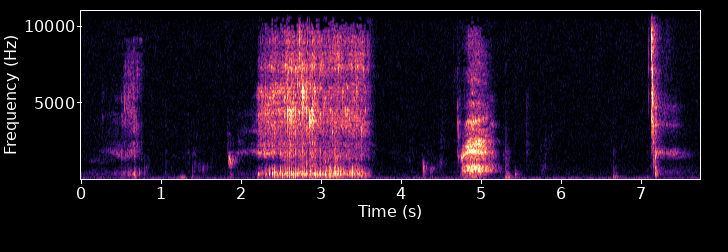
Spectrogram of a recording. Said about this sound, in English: Finish my biscuit now. Take a sip of my tea.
